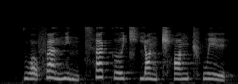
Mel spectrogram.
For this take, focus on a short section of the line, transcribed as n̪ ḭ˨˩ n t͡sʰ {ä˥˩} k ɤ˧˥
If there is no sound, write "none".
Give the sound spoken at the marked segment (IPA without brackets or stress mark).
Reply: ä˥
